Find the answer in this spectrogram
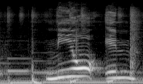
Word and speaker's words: Neoin: I would like to call Jyotirmaya Mohanty, founder and CEO, Neo in PTE Limited. I hope I pronounced it right. It's Neoin. Neon. Okay. I is silent then.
